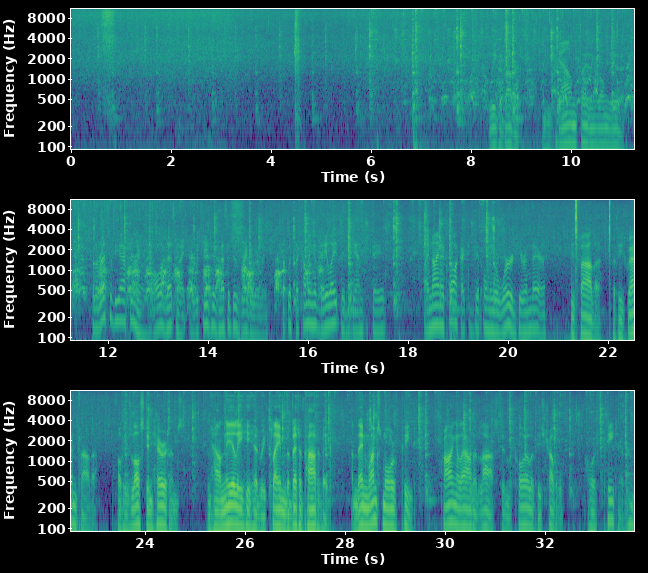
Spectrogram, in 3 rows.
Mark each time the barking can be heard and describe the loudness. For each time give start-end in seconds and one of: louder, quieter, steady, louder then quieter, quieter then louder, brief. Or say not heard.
6.8-16.4 louder.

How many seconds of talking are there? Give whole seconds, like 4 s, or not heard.
25 s.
